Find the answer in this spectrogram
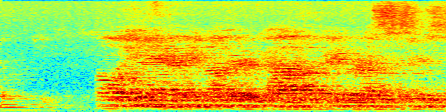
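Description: Congregation chanting a prayer together in unison on a steady reciting pitch. The voices come in loudly about a second in, after a short lull.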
